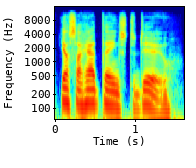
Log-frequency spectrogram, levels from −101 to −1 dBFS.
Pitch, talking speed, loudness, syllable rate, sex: 110 Hz, 220 wpm, -18 LUFS, 4.5 syllables/s, male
